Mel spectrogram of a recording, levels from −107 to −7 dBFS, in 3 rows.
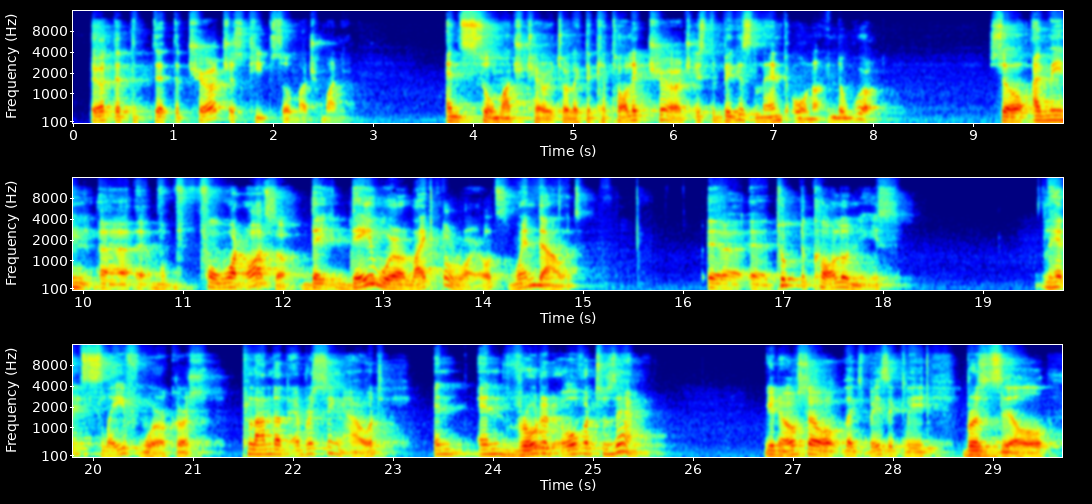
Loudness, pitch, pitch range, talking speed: -25 LUFS, 155 Hz, 135-170 Hz, 125 wpm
